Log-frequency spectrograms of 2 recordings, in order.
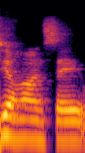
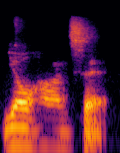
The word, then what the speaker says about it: Johanse: My name's Johanse. Rhymes with Beyonce, starts with a Y. Johanse.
